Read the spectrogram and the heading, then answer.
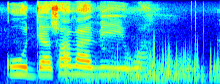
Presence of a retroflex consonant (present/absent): present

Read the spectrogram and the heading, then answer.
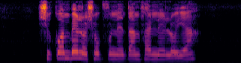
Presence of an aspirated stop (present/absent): absent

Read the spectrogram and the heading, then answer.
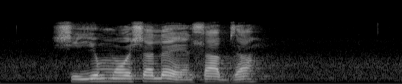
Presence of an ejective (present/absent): absent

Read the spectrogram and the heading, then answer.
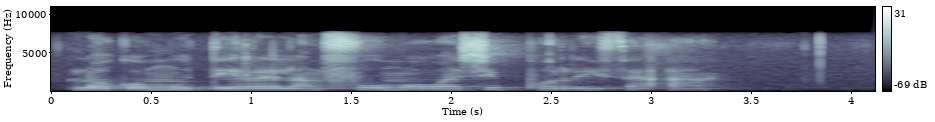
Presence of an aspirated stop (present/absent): present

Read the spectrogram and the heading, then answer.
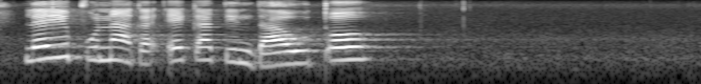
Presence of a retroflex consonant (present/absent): absent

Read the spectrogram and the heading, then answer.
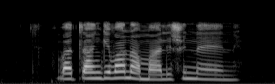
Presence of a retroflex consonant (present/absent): present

